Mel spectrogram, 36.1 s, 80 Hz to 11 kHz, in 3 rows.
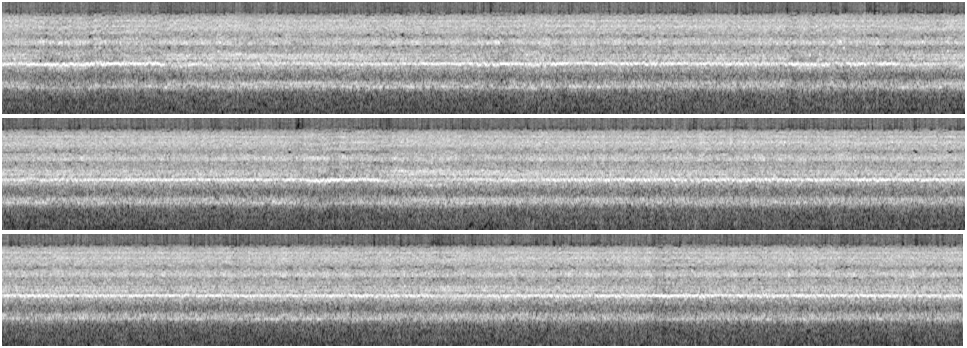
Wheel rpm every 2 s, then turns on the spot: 230, 230, 230, 230, 230, 230, 230, 230, 220, 230, 230, 230, 230, 230, 230, 230, 230, 230.
none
